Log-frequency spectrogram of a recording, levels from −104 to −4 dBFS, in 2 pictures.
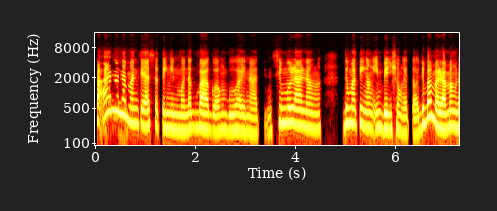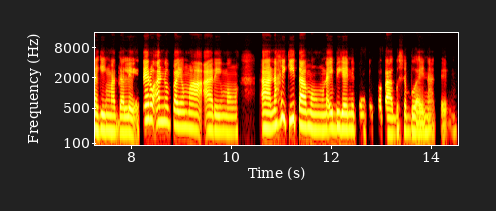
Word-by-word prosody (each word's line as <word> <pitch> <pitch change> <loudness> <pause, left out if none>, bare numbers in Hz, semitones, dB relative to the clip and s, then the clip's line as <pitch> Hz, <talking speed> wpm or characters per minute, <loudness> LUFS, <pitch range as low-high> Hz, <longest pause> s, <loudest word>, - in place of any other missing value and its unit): Paano 430 +2 +2
naman 260 -9 +1
kaya 220 -3 +3
sa 225 -1 -5
tingin 195 -2 -2
mo 180 0 -3
nagbago 195 -1 +2
ang 185 +1 -6
buhay 180 -1 -2
natin 160 0 -9
simula 255 -3 +2
nang 200 -2 -4 0.4
dumating 250 -1 +1
ang 205 -1 -2
imbensyong 195 -2 0
ito? 155 -2 -5
'Di 230 - -1
ba, 330 - +9
malamang 210 -1 +5
naging 180 -1 -2
madali, 170 -2 -4
pero 290 +1 +4
ano 270 -2 -2
pa 225 -2 +1
yung 210 0 -4
maaari 185 -2 -2
mong, 170 -1 -10 0.5
ah, 200 0 +5
nakikita 245 0 +2
mong 190 -2 -5
naibigay 195 0 -1
nitong 185 -1 -10
pagpabago 165 -1 -4
sa 185 0 -9
buhay 170 - -6
natin? - - -15
195 Hz, 150 wpm, -19 LUFS, 180-225 Hz, 0.5 s, ba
